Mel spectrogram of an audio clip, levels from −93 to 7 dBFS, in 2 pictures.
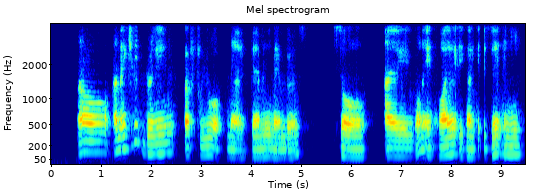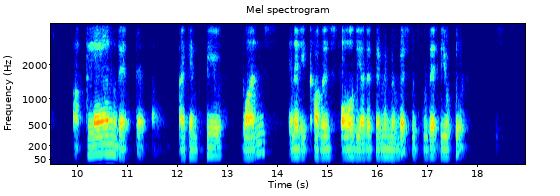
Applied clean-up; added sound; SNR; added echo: neural mask model DeepFilterNet 3.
